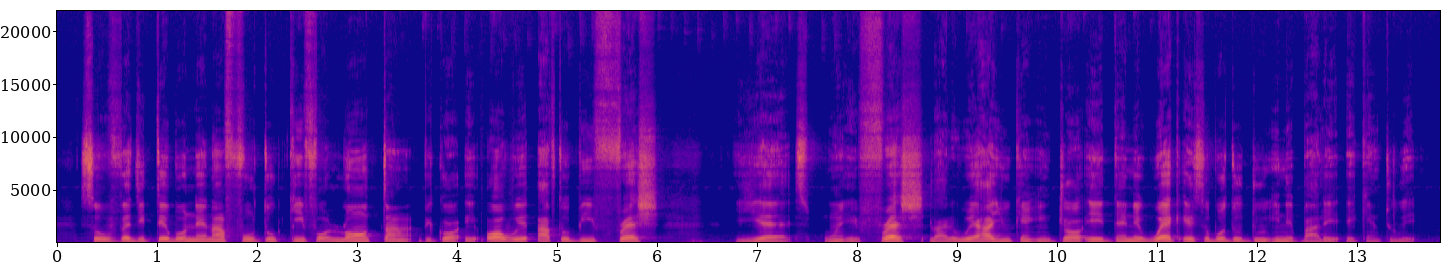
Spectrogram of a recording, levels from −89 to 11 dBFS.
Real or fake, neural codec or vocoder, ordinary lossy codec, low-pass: real; none; none; none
